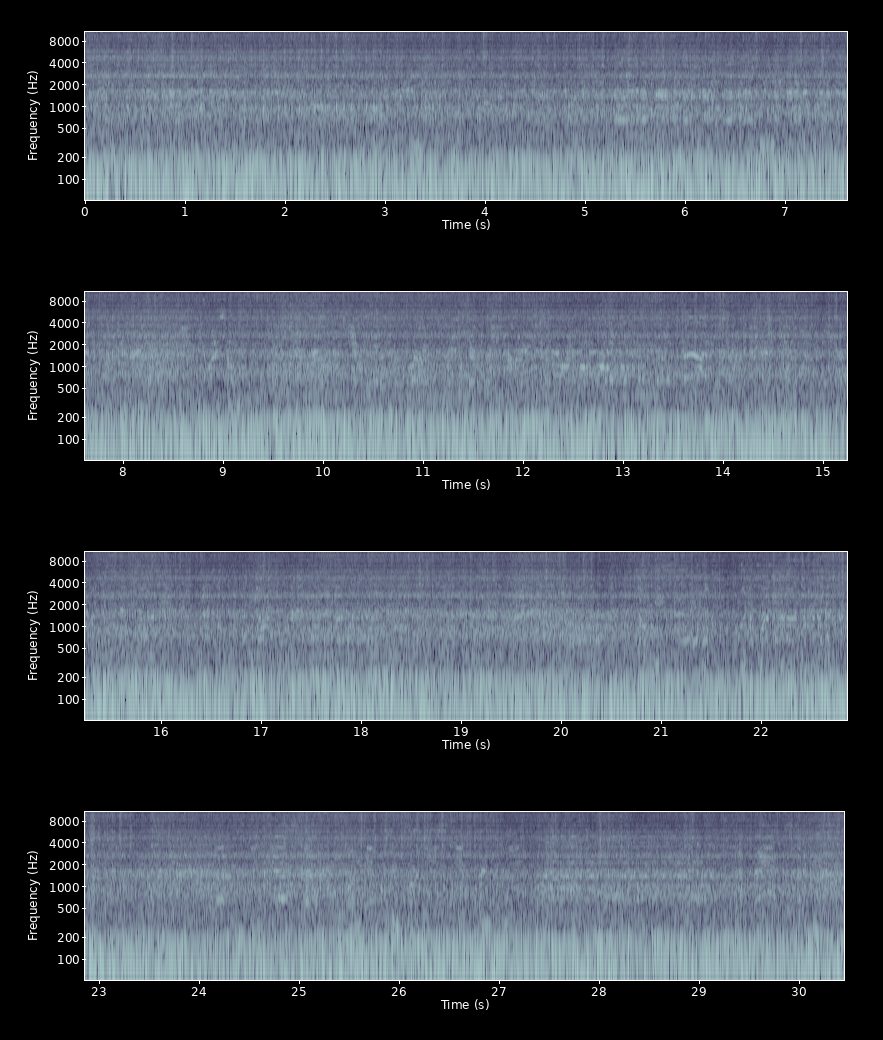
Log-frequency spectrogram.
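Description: Steady road and engine noise heard inside a car's cabin at freeway speed, a constant low rumble with no change in pace.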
